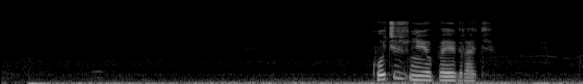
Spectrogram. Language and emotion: Russian, neutral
